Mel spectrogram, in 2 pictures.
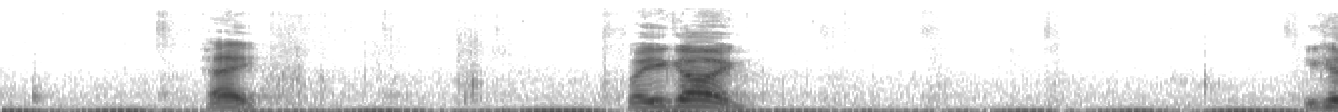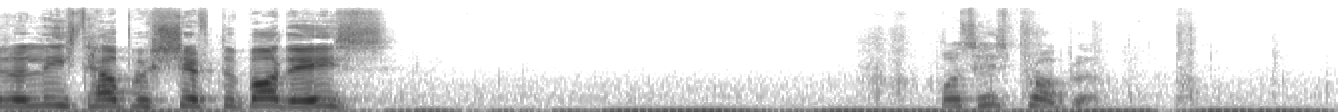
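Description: A young man calls out loudly in short bursts.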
